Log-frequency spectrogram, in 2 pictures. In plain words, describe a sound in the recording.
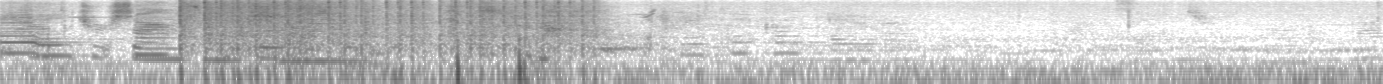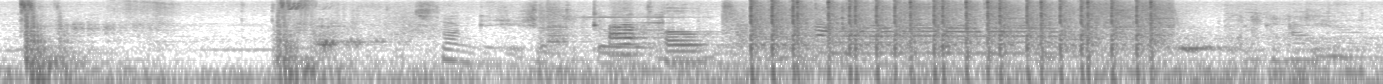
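A turret fires rapid bursts of gunfire.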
